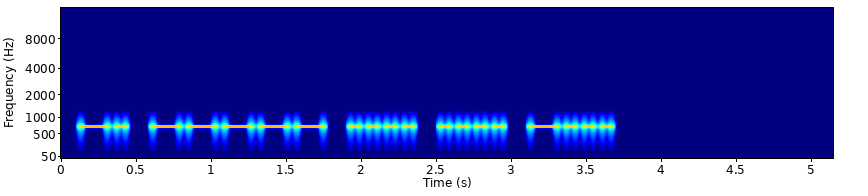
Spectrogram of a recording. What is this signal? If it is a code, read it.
Morse code, heard as a keyed tone, about 20 wpm, 700 Hz. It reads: N0HHB
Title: Speed Racing - USA 1x3 Call Signs 17wpm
